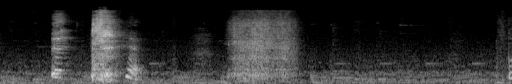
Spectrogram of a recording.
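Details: A young Chinese woman with allergic rhinitis (diagnosed at hospital), nose itching, gives one sharp, wet sneeze after quick catching breaths, then a long breathy exhale or sniff.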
